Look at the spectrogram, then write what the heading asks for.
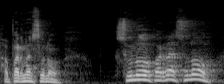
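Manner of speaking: calling after her. Acted. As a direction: call her back before she goes. Husband calls after leaving wife. (जाती पत्नी को ऊँची आवाज़ में पुकारना)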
